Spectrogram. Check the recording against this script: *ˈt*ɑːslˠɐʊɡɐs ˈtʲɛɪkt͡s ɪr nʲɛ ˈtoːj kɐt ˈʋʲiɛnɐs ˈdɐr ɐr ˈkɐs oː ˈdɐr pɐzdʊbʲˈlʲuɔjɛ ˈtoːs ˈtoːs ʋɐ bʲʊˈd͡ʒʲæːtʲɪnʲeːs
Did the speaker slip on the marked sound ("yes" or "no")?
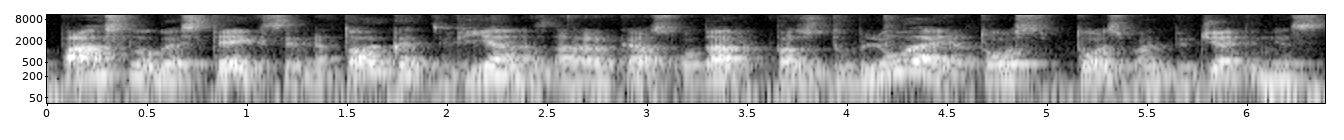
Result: yes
